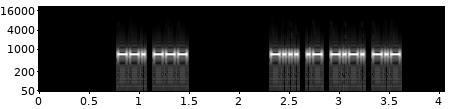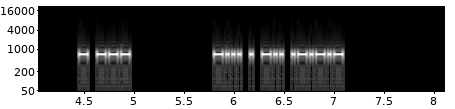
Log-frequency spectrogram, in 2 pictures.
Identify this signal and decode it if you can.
Morse code, heard as a keyed tone, about 40 wpm, 700 Hz. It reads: GO BACK TO BED.
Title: 4x Word-Spacing - Sentences from Top 500 Words - 40wpm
